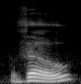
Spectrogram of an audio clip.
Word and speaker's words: though: Though e tough são visualmente quase idênticas, mas soam como se viessem de planetas diferentes. Thembora o GH é 100% mudo e o som é um O limpo and tough difícil, o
